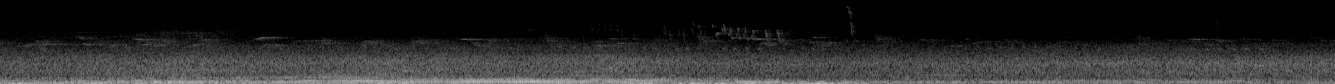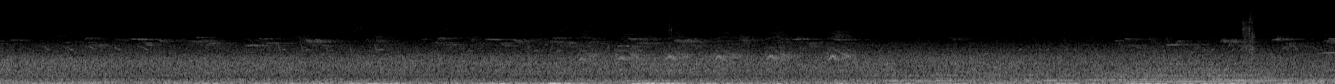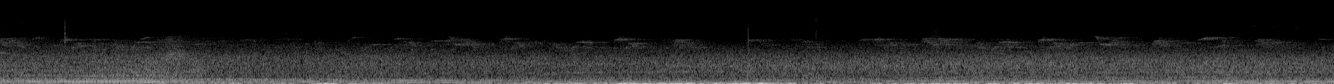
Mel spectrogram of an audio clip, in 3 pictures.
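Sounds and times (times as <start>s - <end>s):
crows cawing: 19.1s - 22.0s
small birds chirping: 24.5s - 40.0s.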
